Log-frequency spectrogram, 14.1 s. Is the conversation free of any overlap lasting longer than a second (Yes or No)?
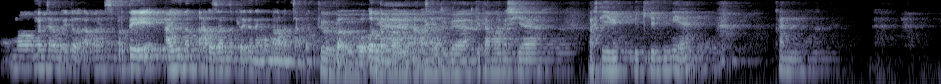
No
